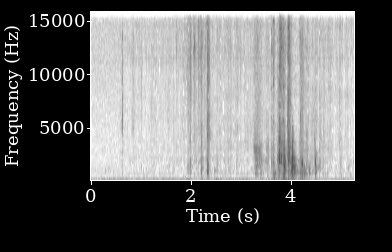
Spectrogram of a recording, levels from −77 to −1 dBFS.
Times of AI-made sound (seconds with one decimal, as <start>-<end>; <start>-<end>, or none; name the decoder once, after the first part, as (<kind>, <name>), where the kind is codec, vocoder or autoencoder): 0.7-3.6 (vocoder, BigVGAN v2); 4.2-5.3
